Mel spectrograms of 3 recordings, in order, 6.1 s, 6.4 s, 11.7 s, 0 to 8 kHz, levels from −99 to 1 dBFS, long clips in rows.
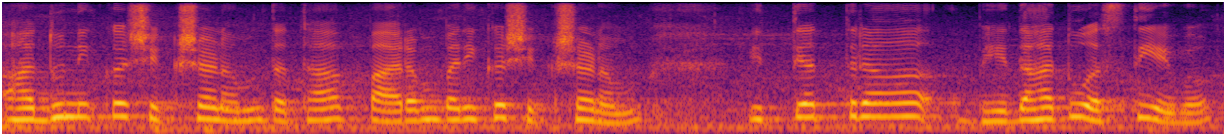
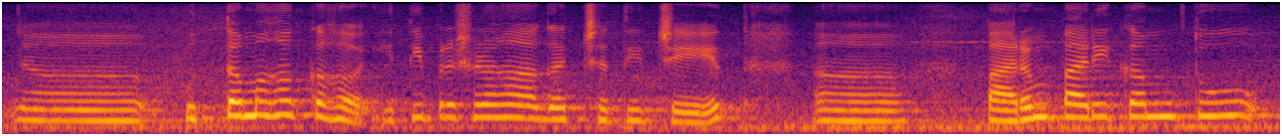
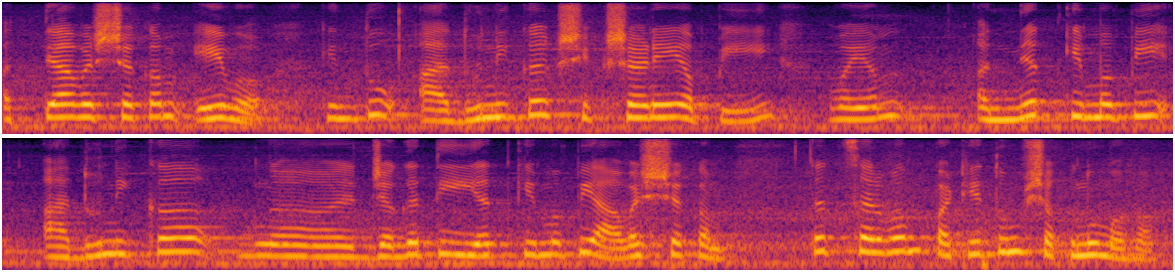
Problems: constant background noise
